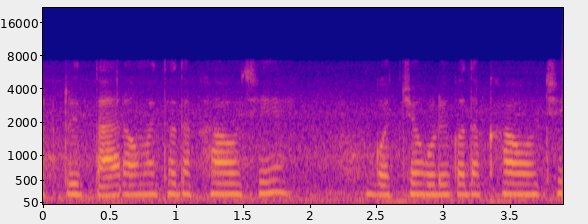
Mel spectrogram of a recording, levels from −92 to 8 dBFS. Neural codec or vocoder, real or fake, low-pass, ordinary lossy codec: none; real; 7.2 kHz; none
